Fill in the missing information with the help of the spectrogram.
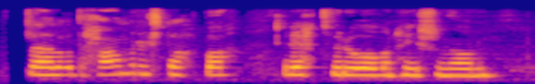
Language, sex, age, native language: Icelandic, female, 20-29, Icelandic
